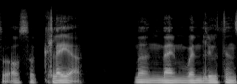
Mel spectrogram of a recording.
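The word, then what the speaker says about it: Kleya: Oh, he says like Clea. Her name is Clea with a K and then Y. Yeah. But yeah. So, but yeah, the way he pronounces. Right. Yeah. So the way he pronounces it is always sounds like Leia.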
